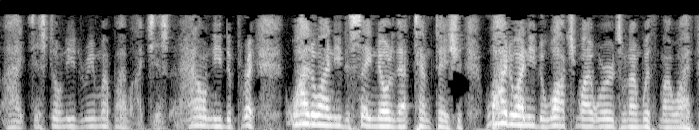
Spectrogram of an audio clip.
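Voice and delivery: a backslider's muttered complaints, quick and soft; lazy excuses. Acted. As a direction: rattle them off under your breath, dismissive.

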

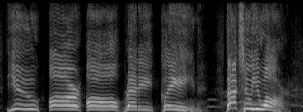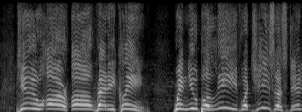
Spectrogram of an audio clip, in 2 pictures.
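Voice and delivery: very slow, loud, ringing proclamation; full-force preacher declaration; slow preaching shout. Shown as a demonstration. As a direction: drive each word home to the crowd. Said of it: "preaching at full force".

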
